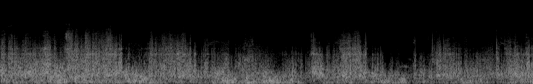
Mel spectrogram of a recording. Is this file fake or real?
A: fake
